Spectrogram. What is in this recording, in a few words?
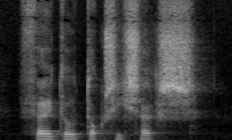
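"foetotoxischers", Dutch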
